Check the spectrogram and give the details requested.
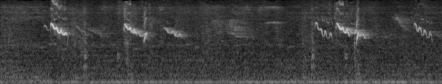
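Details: Sparse calls from a lemon-bellied white-eye colony, a wild-style lure recording: single high chirps sweeping downward, spaced about half a second to a second apart, with a soft steady background murmur.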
